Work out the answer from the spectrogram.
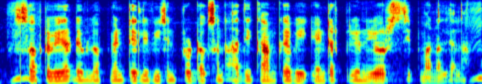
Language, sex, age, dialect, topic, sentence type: Bhojpuri, male, 18-24, Southern / Standard, banking, statement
